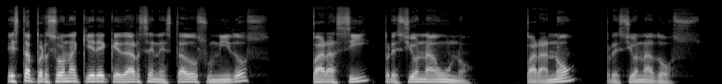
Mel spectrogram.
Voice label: Spanish, hotline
